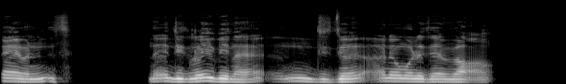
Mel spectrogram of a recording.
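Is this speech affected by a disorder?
Yes: paralysis after childhood accident; brain bleed and stroke at age five, cerebral palsy, paralyzed; lifelong since age five; speech impaired, formerly much worse, had speech therapy, tube-fed months.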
